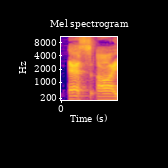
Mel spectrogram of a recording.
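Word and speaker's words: 死: it's the only character in Chinese that is pronounced si third tone su and it means to die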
